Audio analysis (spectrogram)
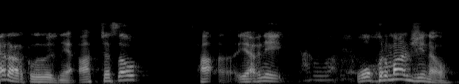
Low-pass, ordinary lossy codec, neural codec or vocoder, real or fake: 7.2 kHz; Opus, 16 kbps; codec, 16 kHz, 1.1 kbps, Voila-Tokenizer; fake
